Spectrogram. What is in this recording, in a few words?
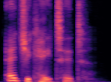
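"educated", British English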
